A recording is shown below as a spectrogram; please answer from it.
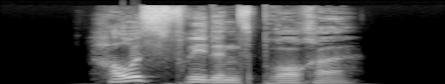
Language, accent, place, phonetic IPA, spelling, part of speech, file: German, Germany, Berlin, [ˈhaʊ̯sfʁiːdn̩sˌbʁʊxə], Hausfriedensbruche, noun, De-Hausfriedensbruche.ogg
- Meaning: dative singular of Hausfriedensbruch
